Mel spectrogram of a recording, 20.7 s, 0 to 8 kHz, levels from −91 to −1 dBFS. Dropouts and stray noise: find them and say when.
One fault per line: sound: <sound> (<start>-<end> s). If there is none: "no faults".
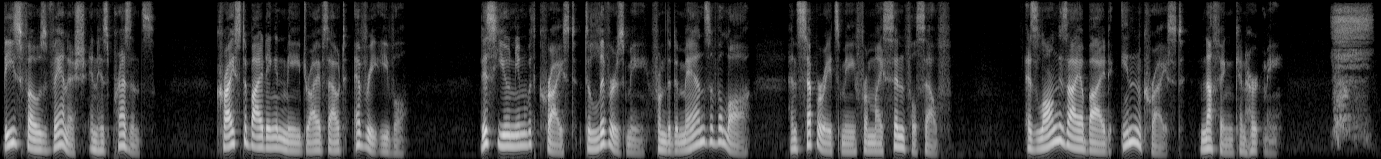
sound: sniff (19.9-20.6 s)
